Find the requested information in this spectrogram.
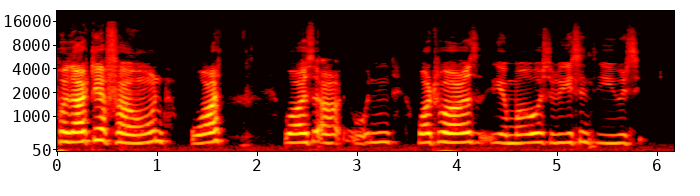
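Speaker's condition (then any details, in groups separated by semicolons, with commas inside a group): Down syndrome; described as a learning disability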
